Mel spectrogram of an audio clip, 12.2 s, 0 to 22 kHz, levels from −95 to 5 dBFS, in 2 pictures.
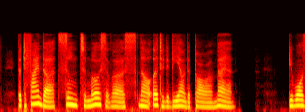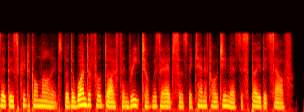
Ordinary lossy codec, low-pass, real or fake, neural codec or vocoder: Opus, 64 kbps; 7.2 kHz; fake; codec, 16 kHz, 0.5 kbps, FunCodec, trained on Chinese and English, 25 frames a second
